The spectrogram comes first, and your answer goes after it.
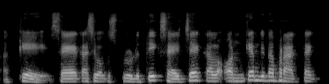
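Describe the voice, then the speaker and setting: A man from Indonesia, a public speaking coach, teaching an online workshop in an energetic way, mixing in English phrases. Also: a little fast. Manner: energetic, swings pitch for emphasis, mixes in English phrases. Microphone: video call.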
